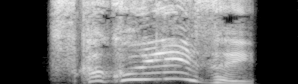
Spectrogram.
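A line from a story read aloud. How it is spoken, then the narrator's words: Shout. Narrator (Russian): закричала она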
